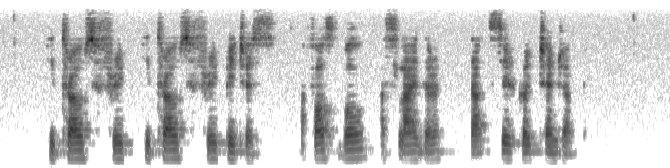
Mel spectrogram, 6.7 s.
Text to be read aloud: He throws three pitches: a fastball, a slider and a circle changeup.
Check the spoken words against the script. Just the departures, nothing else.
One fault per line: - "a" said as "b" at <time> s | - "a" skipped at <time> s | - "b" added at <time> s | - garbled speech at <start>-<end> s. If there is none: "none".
- "he throws three" added at 1.4 s
- "and" skipped at 4.4 s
